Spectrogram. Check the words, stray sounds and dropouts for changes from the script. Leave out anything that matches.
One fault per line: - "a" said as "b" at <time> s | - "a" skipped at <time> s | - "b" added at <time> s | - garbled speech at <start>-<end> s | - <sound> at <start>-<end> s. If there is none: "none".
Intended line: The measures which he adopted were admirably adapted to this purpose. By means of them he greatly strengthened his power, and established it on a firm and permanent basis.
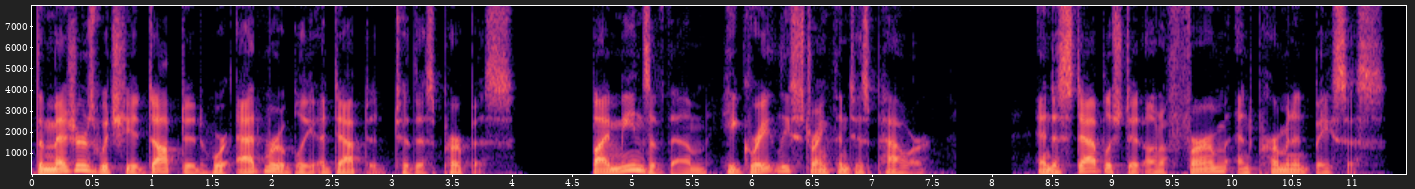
none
